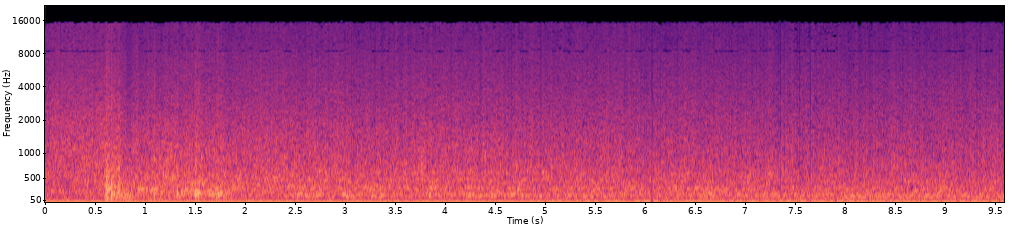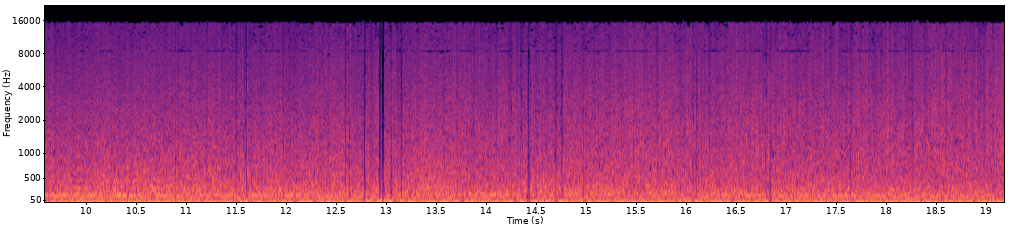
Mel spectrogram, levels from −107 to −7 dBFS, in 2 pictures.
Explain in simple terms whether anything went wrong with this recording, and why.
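Yes, two things went wrong. The whole recording has a grainy or buzzy edge, and the quiet gaps between sounds fill with a gritty hiss. That's most likely a stuck bit: one bit in the digital data stays fixed at 0 or 1, so roughly half the sample values land in the wrong place, following the shape of the waveform. It's in the recording all the way through.

Then there are compressed frames skipped. At 7.20, 10.68, 13.56, 16.07 and 19.00 s, the audio suddenly jumps ahead. Each time, whole chunks of the compressed file were dropped, either because they were missing or because the decoder rejected them as damaged. Each chunk is 46.4 ms. The jump at 7.20 s loses about 400 ms, the one at 10.68 s loses about 100 ms, and the rest lose about 300 ms each.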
